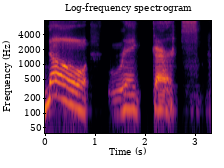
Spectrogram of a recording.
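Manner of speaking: play-acted loud, bossy, demanding read, stretched-out "no". Describing a guy who reads misspelled names aloud, imitating his very demanding voice. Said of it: "like very demanding voice".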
